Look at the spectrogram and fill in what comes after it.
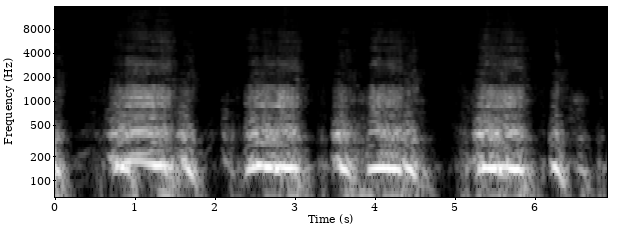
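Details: Lion roaring in deep, drawn-out bursts about a second long, four main roars separated by short pauses, with rough low rumbling and groaning tones and no other sounds.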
